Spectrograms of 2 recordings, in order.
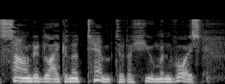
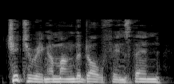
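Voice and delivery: plain reading voice

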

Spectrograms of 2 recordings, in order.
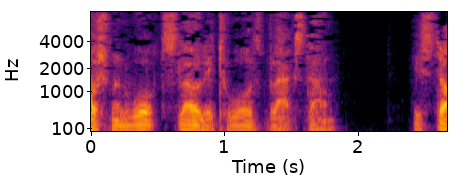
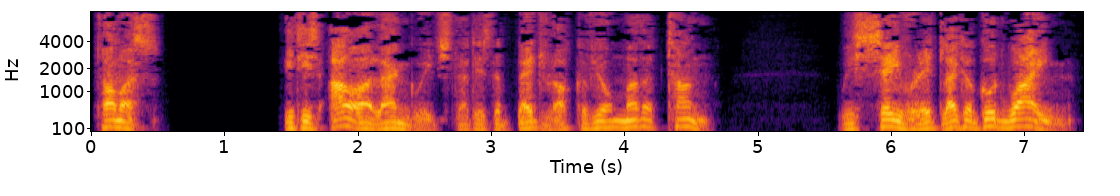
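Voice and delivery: a lightly raised, mocking Welsh knight; Welsh mercenary voice; 5 semitones higher, 5 dB louder than usual. Welshman taunting his old comrade, lightly mocking voice. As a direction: goad him with easy bravado. Griffith praises the Welsh tongue.

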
